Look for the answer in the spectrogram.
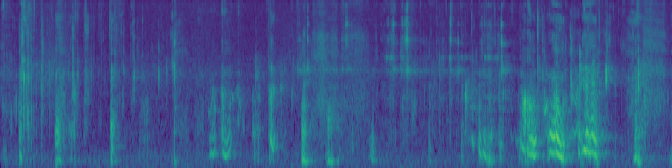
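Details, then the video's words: Pug named Coco chomping sausage at breakfast, rapid wet smacks and chews about three per second, ending in a louder run of snuffling, grunting bites. "The Weird Sounds a Pug Makes While Eating."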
